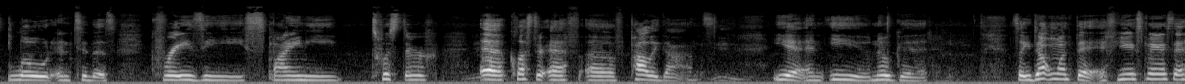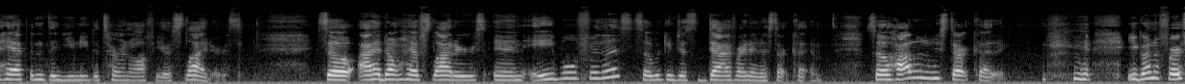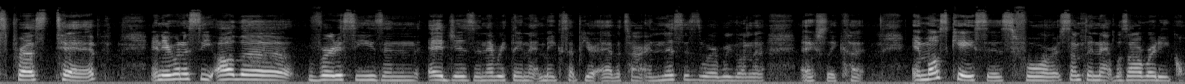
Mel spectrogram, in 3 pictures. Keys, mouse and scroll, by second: 16.1 middle click, 24.6 Tab, 26.6 scroll up 1, 27.9 scroll up 1, 28.3 shift+middle click, 31.7 shift+middle click, 33.6-34.3 scroll down 1, 34.3 middle click.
